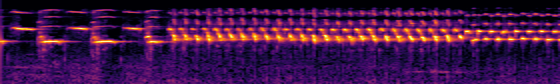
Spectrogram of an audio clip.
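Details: Timbrado canary singing for training: a few separate whistled chips, then a fast, even, high rolling trill lasting over two seconds.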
